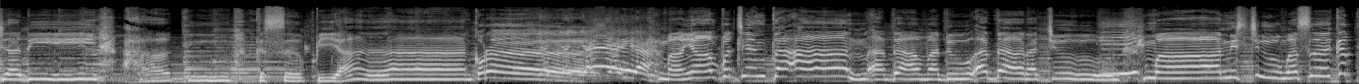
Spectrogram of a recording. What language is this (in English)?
Malay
